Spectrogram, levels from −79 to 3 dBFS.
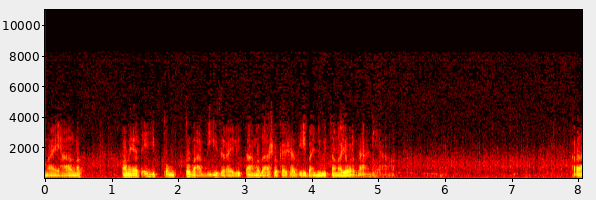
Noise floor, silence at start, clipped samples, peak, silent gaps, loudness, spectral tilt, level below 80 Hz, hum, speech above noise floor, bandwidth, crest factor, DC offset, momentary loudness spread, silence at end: -42 dBFS; 0 s; under 0.1%; -2 dBFS; none; -19 LUFS; -8.5 dB/octave; -48 dBFS; none; 23 dB; 8.6 kHz; 18 dB; 0.7%; 24 LU; 0 s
